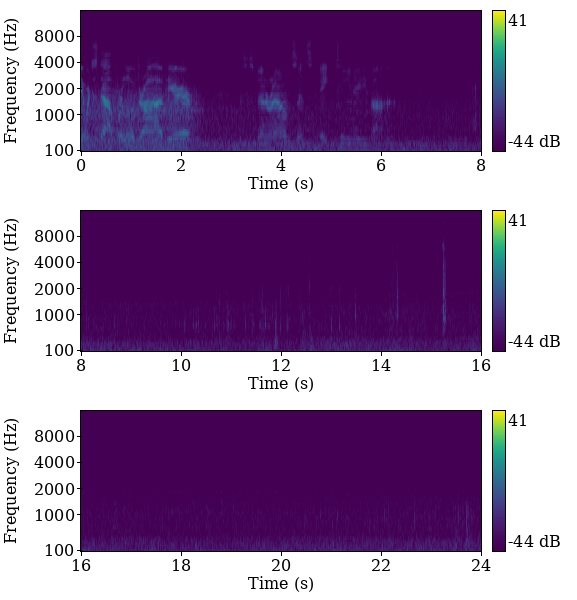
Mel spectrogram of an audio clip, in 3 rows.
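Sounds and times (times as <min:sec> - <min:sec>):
engine and road rumble: 0:00.0 - 0:24.0
clicks and knocks on wooden planks: 0:10.0 - 0:13.6, 0:22.1 - 0:24.0.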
